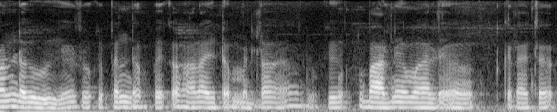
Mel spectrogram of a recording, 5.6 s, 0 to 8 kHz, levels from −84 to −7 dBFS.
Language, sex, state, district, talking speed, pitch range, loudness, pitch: Hindi, male, West Bengal, Kolkata, 105 wpm, 130-140 Hz, -18 LUFS, 135 Hz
